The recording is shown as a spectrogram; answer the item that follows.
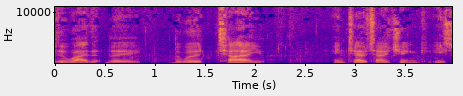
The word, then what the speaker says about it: De: Actually, virtue is the way that the word Tai in Tao Te Ching is translated, or dirt as it's properly pronounced.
